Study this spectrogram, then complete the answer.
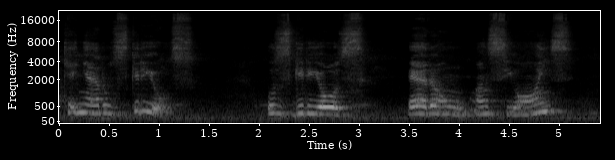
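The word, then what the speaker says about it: griot: os gringos que é uma palavra francês que a gente pronuncia griô zhu ai que acontece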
